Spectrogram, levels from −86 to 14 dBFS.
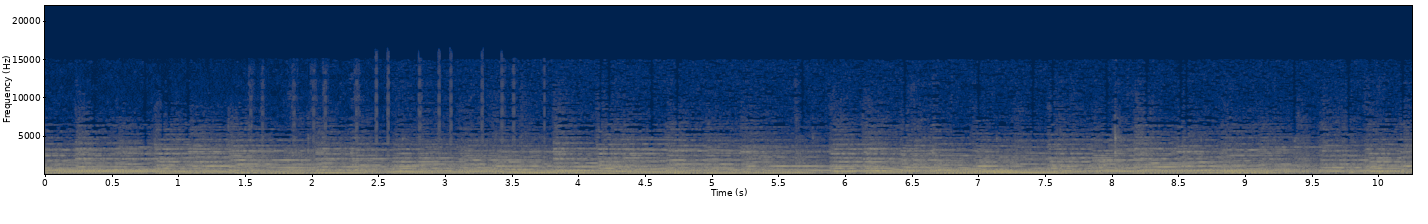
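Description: From 1.53 s to 3.75 s, GSM signalling bursts break in: a galloping dit-dit-dit of short buzzes sitting roughly 15 dB below the main sound. A nearby 2G phone is sending brief groups of radio bursts to the network, and the audio circuit rectifies them into sound. The buzz repeats at 216.7 Hz, the GSM frame rate. Unlike steady mains hum or the continuous buzz of an active call, it comes in clustered, stop-start bursts.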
